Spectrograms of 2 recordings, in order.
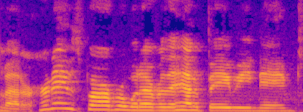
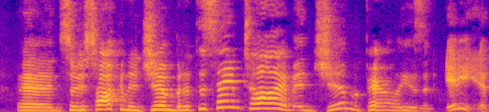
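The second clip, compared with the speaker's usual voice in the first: ordinary talk, nothing marked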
